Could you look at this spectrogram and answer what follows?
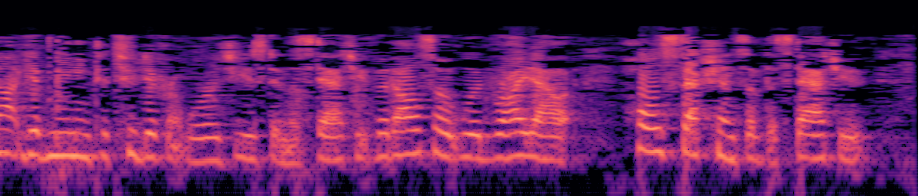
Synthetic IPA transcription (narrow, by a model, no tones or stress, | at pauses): nət̚ɡ̥ɪvmĩnɪ̃ŋtʰɨtʰʉdɪfɹɨ̰̃nʔwɜ˞dzjʉzdɨ̃nðɨstæt͡ʃʉt̚b̥ʌɾɔlˠsoʊwəd̚ɹaɪɾaʊt̚ | hoʊlˠsɛkʃɨ̃nzʌvðɨstæt͡ʃʉt̚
